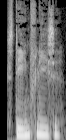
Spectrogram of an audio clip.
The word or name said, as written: stenflise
